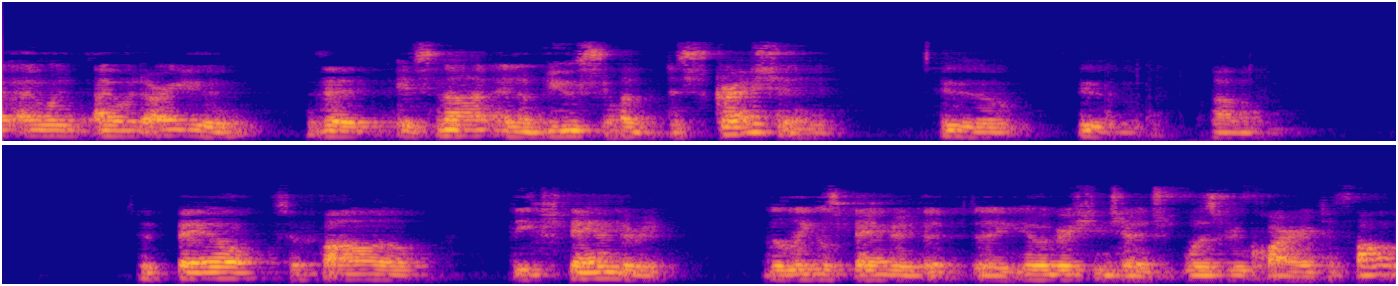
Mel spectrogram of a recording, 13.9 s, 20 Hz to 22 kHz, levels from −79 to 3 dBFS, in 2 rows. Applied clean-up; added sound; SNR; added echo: neural mask model DeepFilterNet 3.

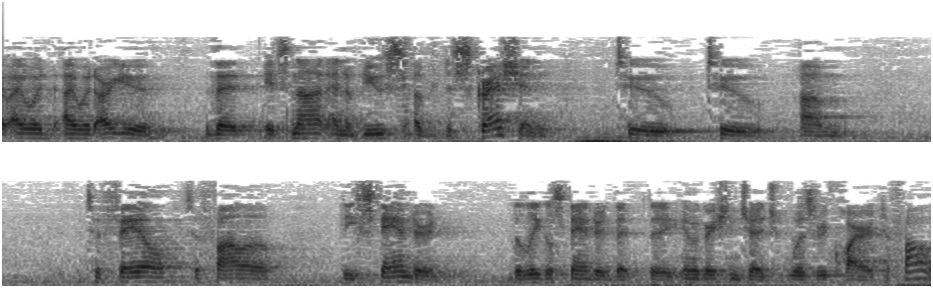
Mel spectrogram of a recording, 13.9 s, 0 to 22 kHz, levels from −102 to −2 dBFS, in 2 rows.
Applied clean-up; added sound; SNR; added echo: none; none; none; none.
